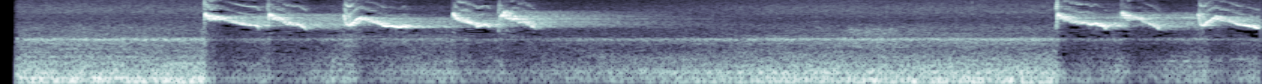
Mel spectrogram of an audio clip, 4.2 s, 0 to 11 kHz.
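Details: A captive Warbling white-eye (Japanese white-eye) kept as a lure bird, starting to come into form for the 2021 season, sings two bursts of very high, rapid, jumbled twittering notes over a faint steady electrical hum.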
